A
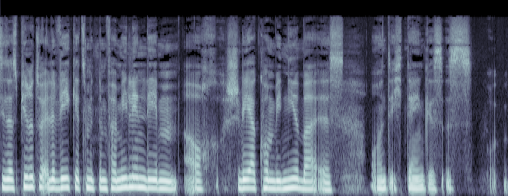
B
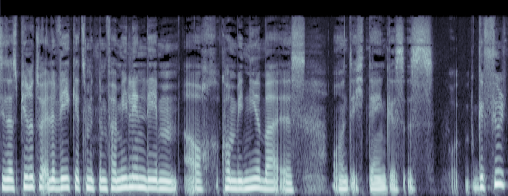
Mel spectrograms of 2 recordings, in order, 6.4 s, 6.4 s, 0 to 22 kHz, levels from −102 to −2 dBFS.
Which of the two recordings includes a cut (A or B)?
B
